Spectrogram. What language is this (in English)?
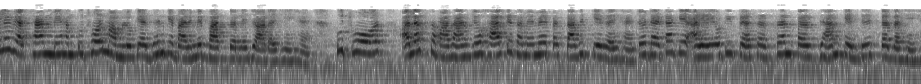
Hindi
